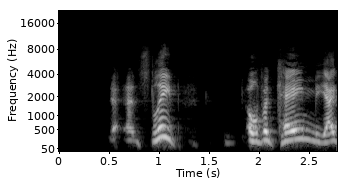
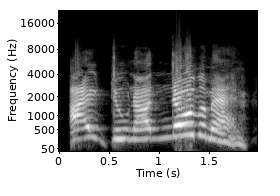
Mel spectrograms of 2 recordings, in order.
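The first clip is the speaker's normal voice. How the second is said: loud, higher, desperate denial; 8 semitones higher, 11 dB louder than usual. Acted. Peter denying Jesus to accusers, loud higher denial. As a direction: shout the lie to end it.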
